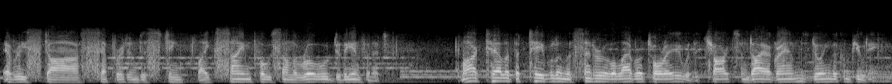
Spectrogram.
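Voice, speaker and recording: A man narrating as a hushed radio-drama assistant. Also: medium pitch, fast talker, natural voice. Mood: tense. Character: young male lab assistant, narrating his past. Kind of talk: 1940s radio acting. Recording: dull old radio recording under loud music.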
